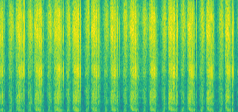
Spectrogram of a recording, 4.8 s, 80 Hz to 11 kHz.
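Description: Short fingernails scratch and rub the patterned surface of a red-backed paper playing card deck held in the hand. About 26 dry, bright scratching strokes come in a steady rhythm, each a short raspy burst with almost no low end and no ring.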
